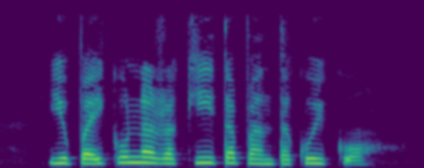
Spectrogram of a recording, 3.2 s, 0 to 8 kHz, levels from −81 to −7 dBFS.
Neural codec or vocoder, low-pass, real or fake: none; 7.2 kHz; real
